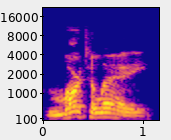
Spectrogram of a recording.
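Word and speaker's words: Martelé: Now, a couple of people told me I was pronouncing it wrong. So I asked the man who wrote the book on Consolidated Phoenix, and he calls it Martelet.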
